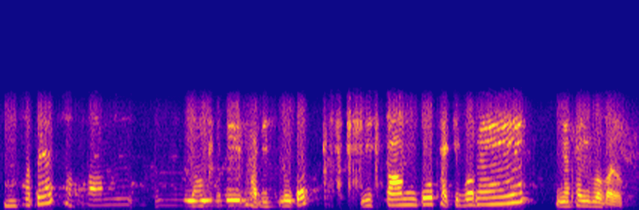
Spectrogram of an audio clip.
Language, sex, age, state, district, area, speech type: Assamese, female, 30-45, Assam, Tinsukia, urban, conversation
